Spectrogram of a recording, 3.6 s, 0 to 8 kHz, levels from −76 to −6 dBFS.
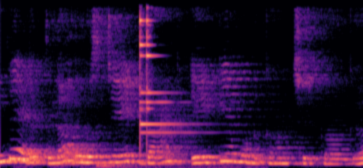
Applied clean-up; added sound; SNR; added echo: none; Chink, clink; 8 dB; reverberation time 1.1 s.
